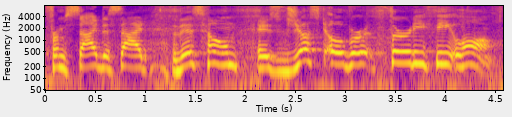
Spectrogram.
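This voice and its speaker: A man's voice over noticeable background noise. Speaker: TV news reporter. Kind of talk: TV news report delivery.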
